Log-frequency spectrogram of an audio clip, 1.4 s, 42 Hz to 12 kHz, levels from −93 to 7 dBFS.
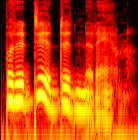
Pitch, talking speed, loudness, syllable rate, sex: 170 Hz, 260 wpm, -17 LUFS, 5.8 syllables/s, female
